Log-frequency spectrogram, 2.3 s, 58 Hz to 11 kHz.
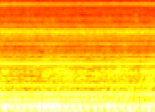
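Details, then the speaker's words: Mercedes CL55 central locking pump repaired (solenoid problem); the locks work, but leaking close-assist/trunk-assist hydraulics leave a quiet, steady pump hum running on without cutting out, overrunning too long. "I do have leaks in my clothes assists so we're gonna just wait until it paused or in but pump runs for too long you can still hear it one"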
